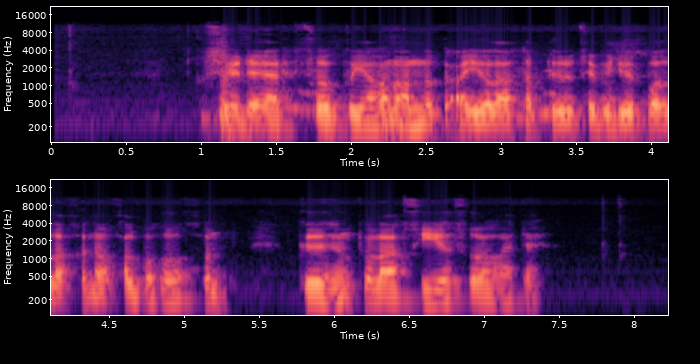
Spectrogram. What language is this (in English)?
Yakut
